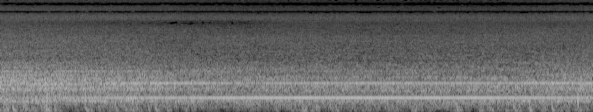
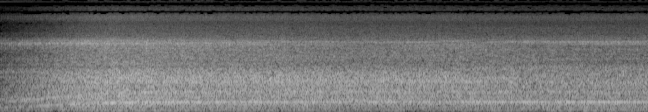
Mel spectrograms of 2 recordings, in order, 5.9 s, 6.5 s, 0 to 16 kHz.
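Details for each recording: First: Replacement SPAL 13-inch brushless sealed-motor radiator fan for a Kawasaki KRX 1000, bench-tested on a desk and ramped up after the noisy 1500-mile factory fan: steady even whoosh, clean constant hum, no rubbing or ticking; healthy fan. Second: Factory OEM radiator fan from a KRX 1000, about 1500 miles, bench-run on a 12 V supply drawing about 10 amps: loud fan drone with a constant hum and a high whine, rough and noisy; worn fan motor the owner expects to fail soon.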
